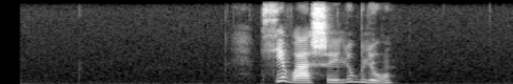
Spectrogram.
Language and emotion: Russian, positive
